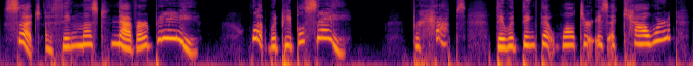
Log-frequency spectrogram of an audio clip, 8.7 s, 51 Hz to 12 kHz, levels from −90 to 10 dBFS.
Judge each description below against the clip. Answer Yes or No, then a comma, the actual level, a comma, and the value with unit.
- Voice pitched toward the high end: Yes, very high, 310 Hz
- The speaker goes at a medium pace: No, slow, 130 wpm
